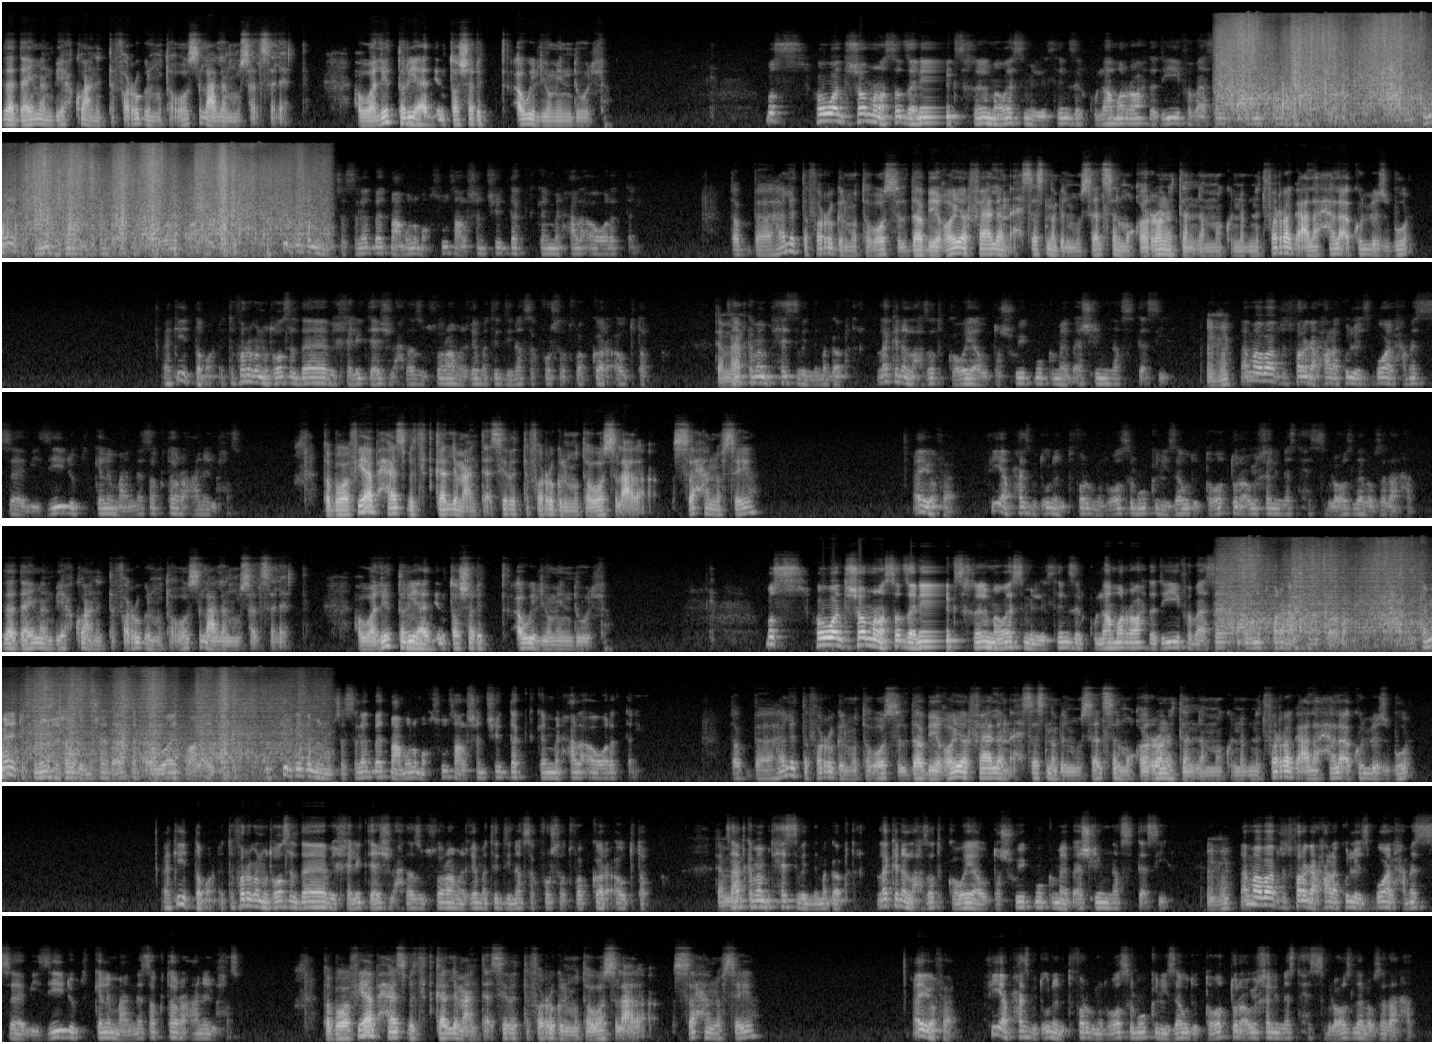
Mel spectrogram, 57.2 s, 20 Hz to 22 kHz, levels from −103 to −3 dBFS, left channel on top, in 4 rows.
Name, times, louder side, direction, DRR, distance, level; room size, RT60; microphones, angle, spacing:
voice 1, 0.0-2.9 3.3-4.8 5.1-6.1 13.9-14.1 21.6-28.4 35.7-36.0 40.6-40.9 45.8-49.3 49.6-50.4, left 2 dB, 20° left, 0.3 m, -36 dB
voice 2, 4.0-4.3 7.6-13.5 14.2-16.6 16.9-20.5 30.2-35.1 35.9-37.1 37.4-40.3 41.0-45.2 52.0-52.5 52.8-57.0, right 4 dB, 60° right, 0.4 m, -39 dB
sound 1, 12.1-17.6, left 6 dB, 75° left, 0.6 m, -37 dB
2.8 x 2.2 x 3.2 m
head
